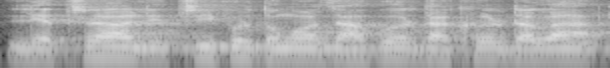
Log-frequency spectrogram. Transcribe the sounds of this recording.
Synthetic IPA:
let̪ʰɾalet̪ʰɾipʰɯɾd̪ɔŋwazabɯɾd̪akʰɯɾɖala

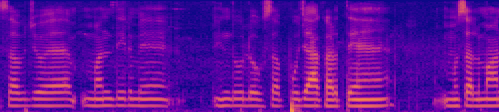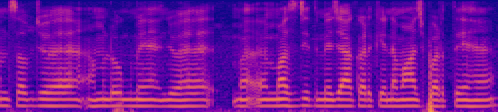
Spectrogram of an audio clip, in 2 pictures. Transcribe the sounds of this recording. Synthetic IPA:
səbd͡ʒoːɦɛmə̃nd̪ɪɾmẽ | ɦɪ̃nd̪uloːɡsəb̚puːd͡ʒakəɾt̪eɦɛ̃ | mʊsəlmaːnsəbd͡ʒoːɦɛɦəmloːɡmẽd͡ʒoːɦɛ | məsd͡ʒɪd̪mẽd͡ʒakəɾkenəmaːd͡ʒpəɽt̪eɦɛ̃ː

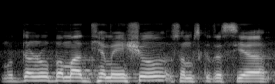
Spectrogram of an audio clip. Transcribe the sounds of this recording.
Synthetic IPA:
mud̪ːɐɳɾuːpɐmaːd̪ʱjɐmeːʃosɐmskɾɪt̪ɐsjɐ

